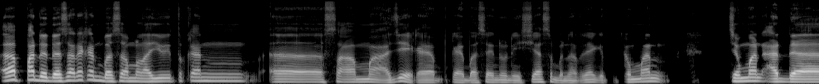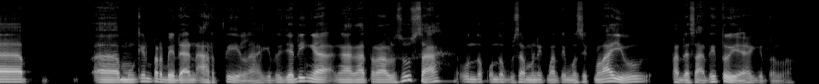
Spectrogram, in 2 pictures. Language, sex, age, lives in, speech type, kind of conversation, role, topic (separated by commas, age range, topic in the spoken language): Indonesian, male, 40-44, Indonesia, conversation, podcast, guest, Apakah pindah kota atau negara mengubah selera musikmu?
